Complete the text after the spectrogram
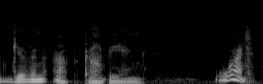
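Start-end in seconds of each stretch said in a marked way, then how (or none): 2.1-2.5 much higher sharp "What!"; startled exclamation. Acted. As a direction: jolt of disbelief. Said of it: "exclaimed I".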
